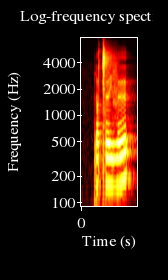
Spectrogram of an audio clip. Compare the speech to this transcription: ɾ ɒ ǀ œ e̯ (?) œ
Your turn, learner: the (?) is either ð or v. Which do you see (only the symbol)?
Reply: v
